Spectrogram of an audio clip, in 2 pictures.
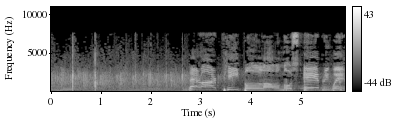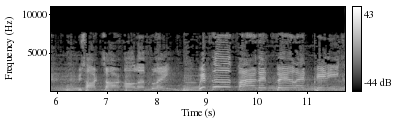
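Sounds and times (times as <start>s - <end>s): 
congregation clapping hands in praise at a worship service: 0.0s - 4.6s
speech: 2.8s - 11.7s.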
